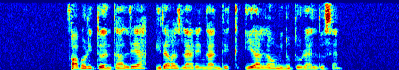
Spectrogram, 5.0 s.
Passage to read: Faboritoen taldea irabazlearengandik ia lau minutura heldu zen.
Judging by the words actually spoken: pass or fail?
pass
